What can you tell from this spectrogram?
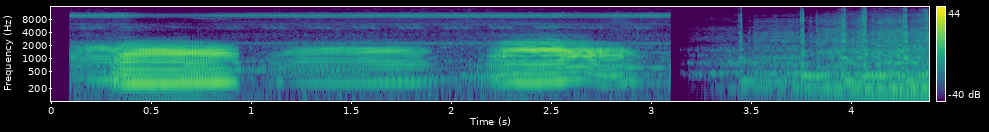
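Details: Kodok bangkong frogs calling in the countryside at Paya Bujok Tunong, Langsa, Aceh, recorded after the rain eased: three long, droning, harmonic, moo-like notes, the last one wavering, followed by a break and a different, fainter rustling sound.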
